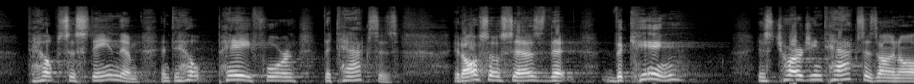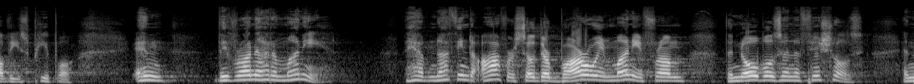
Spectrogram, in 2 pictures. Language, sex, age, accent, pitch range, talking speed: English, male, 50-69, American, 170-200 Hz, 150 wpm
